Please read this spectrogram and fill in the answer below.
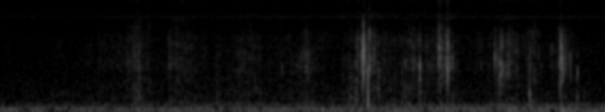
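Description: Faint footsteps crunching on dry leaf litter and dead palm fronds: a scatter of short crackles that begins about a second and a half in and grows louder in the second half.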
